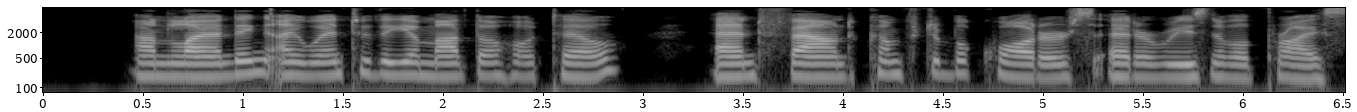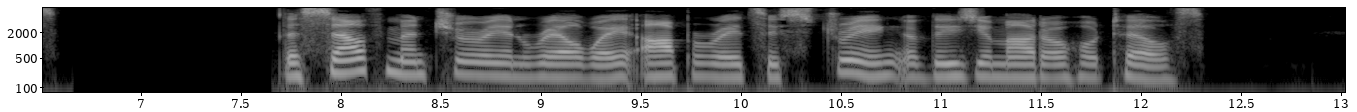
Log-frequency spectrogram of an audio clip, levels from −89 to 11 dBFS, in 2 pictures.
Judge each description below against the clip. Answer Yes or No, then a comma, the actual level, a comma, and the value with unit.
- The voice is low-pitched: No, medium, 185 Hz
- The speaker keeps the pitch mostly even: Yes, narrow, 1.7 semitones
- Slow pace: Yes, slow, 125 wpm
